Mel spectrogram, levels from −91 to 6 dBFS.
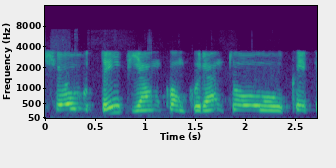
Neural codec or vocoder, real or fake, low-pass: none; real; 7.2 kHz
